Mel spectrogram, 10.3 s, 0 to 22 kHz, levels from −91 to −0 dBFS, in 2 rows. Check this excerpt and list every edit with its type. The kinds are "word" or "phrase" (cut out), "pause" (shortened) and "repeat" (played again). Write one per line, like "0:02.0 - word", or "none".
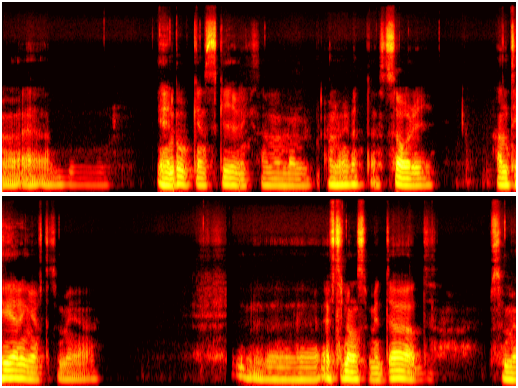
0:01.7 - word
0:02.4 - word
0:03.2 - pause
0:05.6 - word
0:07.4 - pause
